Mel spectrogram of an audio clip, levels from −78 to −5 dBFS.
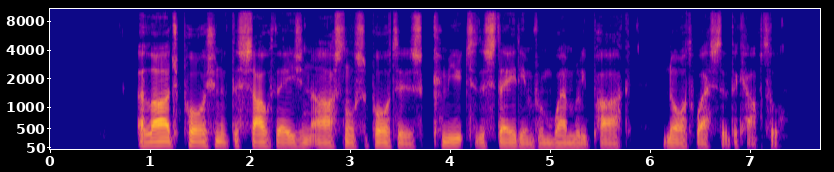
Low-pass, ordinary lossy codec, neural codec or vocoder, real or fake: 9.9 kHz; none; none; real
